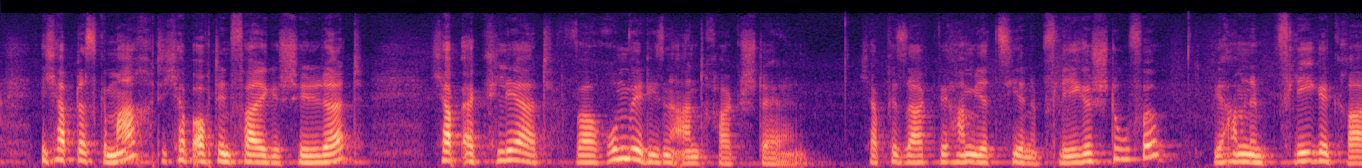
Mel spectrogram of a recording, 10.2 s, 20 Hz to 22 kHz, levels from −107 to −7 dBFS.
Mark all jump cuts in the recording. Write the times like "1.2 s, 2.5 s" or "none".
none

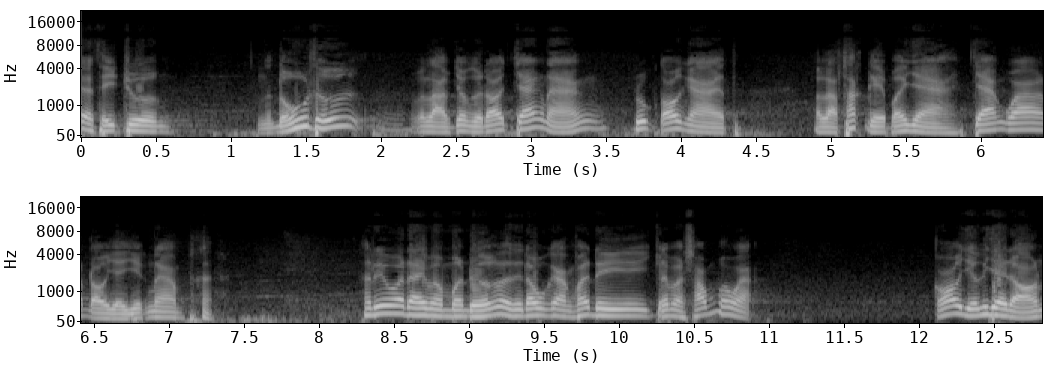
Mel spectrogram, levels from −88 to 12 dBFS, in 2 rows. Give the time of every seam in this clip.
1.1 s, 3.8 s, 9.0 s, 10.3 s

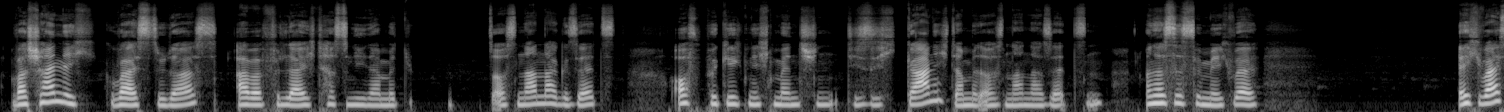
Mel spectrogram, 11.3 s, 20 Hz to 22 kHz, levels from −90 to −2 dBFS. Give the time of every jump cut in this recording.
1.7 s, 2.6 s, 3.7 s, 5.7 s, 8.5 s, 8.9 s

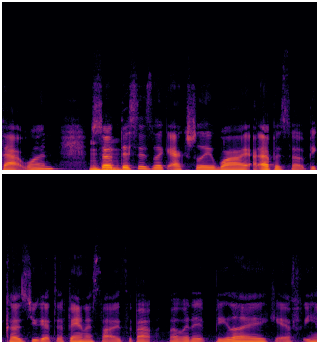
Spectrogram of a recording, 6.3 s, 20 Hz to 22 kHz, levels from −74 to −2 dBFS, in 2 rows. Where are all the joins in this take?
2.5 s, 4.7 s

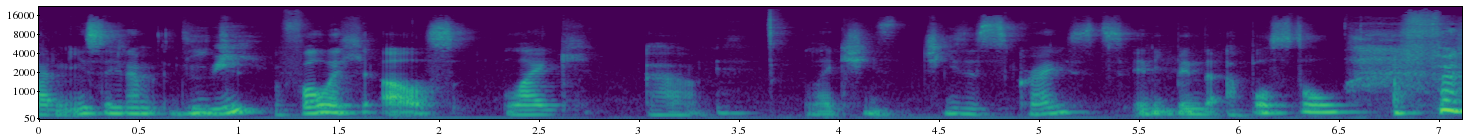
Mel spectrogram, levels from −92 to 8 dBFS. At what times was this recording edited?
none

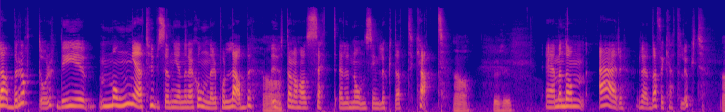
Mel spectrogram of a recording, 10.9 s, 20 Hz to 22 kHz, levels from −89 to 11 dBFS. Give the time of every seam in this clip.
none

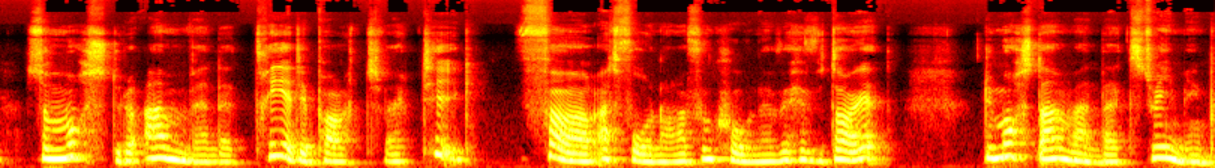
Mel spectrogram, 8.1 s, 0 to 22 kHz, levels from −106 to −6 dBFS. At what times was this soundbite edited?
none

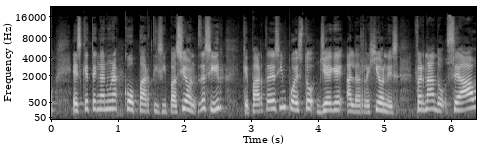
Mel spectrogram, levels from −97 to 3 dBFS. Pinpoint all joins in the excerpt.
2.2 s

